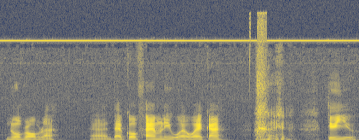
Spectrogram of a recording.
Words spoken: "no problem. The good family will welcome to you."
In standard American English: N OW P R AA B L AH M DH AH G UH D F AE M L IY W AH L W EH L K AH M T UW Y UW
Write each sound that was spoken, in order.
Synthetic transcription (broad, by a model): N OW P R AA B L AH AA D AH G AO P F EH M L IY W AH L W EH K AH T UW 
